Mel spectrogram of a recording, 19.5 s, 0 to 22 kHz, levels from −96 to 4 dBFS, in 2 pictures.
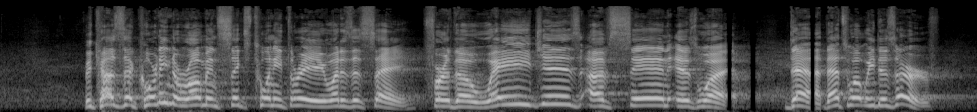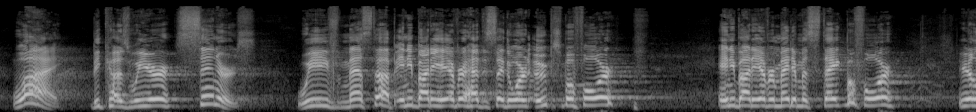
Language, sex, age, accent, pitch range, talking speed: English, male, 40-59, American, 215-270 Hz, 140 wpm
